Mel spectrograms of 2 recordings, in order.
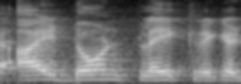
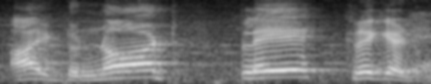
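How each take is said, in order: First: The negative is said plainly, without emphasis. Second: The negative is said with strong emphasis.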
